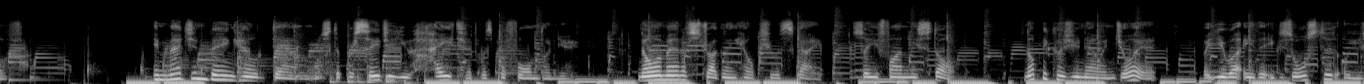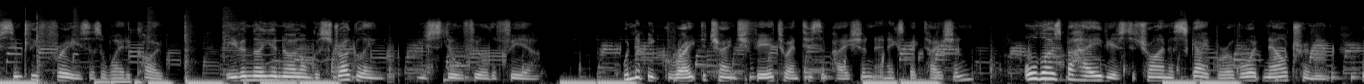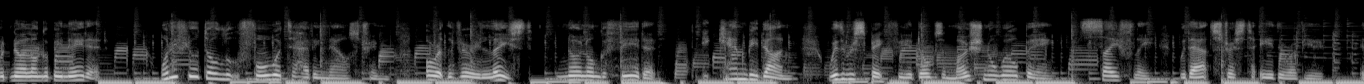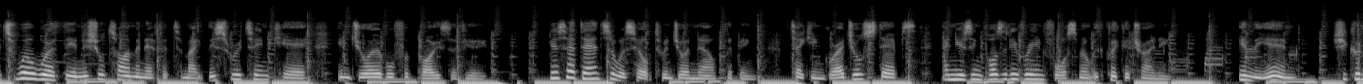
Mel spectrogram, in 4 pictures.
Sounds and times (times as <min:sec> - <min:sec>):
Speech: 0:00.0 - 0:00.2, 0:01.6 - 0:05.8, 0:06.4 - 0:09.6, 0:10.2 - 0:15.3, 0:15.9 - 0:19.1, 0:19.9 - 0:45.8, 0:46.4 - 0:52.6, 0:53.3 - 0:54.5
Music: 0:00.0 - 0:54.5.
